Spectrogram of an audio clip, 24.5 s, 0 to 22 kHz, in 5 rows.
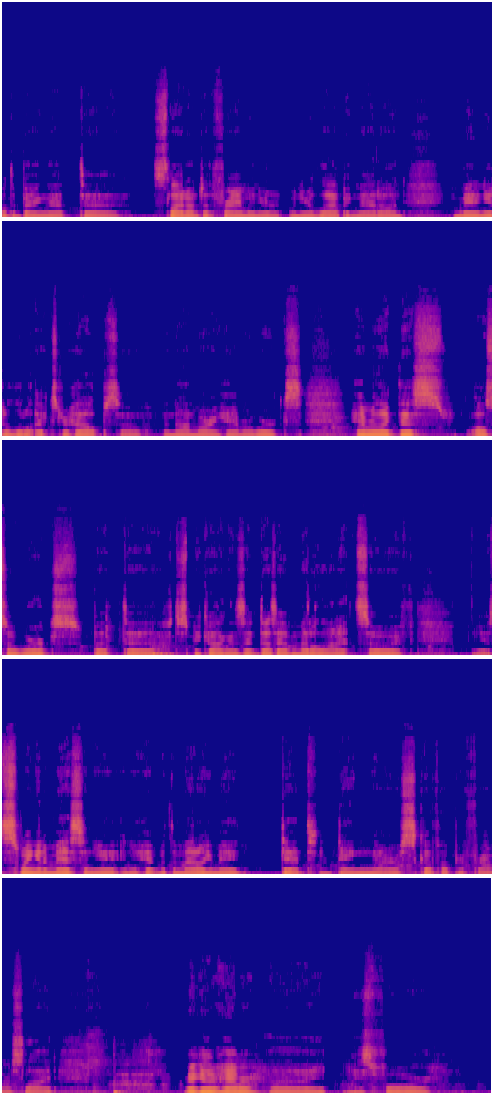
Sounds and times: Speech: 0:00.0 - 0:13.9, 0:14.5 - 0:20.2, 0:21.4 - 0:24.1.

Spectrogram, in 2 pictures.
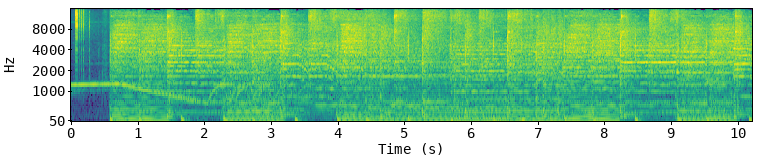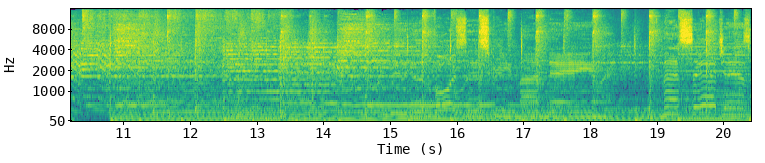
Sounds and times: Sad music: 0:00.6 - 0:20.4.

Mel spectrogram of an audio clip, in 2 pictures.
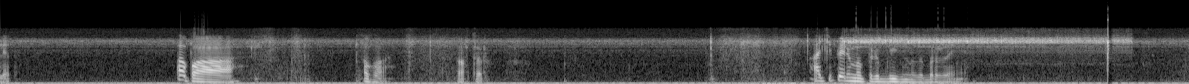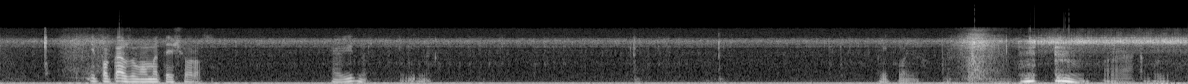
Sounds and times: Speech: 0:01.8 - 0:02.6, 0:03.6 - 0:04.0, 0:04.6 - 0:04.9, 0:08.1 - 0:09.7, 0:12.8 - 0:14.1, 0:15.2 - 0:16.2, 0:20.6 - 0:21.2, 0:22.1 - 0:23.6.

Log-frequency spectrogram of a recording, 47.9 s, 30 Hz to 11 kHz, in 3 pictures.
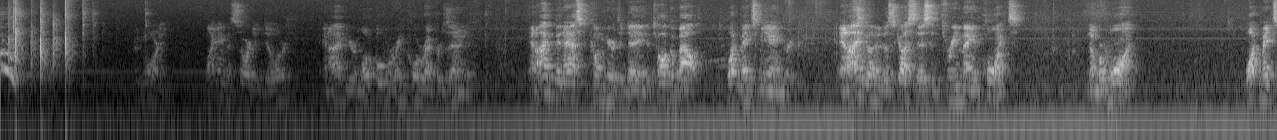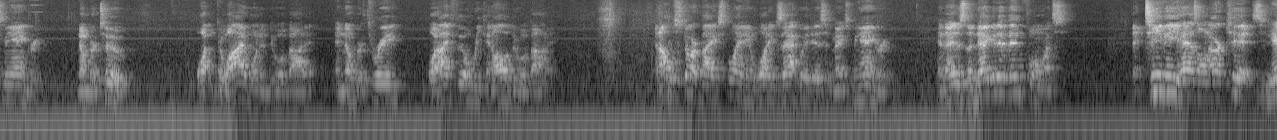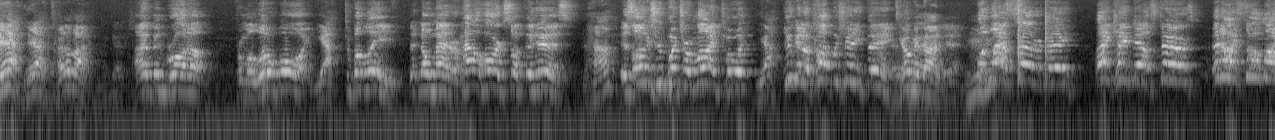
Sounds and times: Male speech, man speaking: 0:01.7 - 0:06.0, 0:06.6 - 0:12.8, 0:13.6 - 0:14.3, 0:15.6 - 0:17.6, 0:18.4 - 0:23.0, 0:24.1 - 0:27.1, 0:27.7 - 0:29.4, 0:30.1 - 0:47.8.

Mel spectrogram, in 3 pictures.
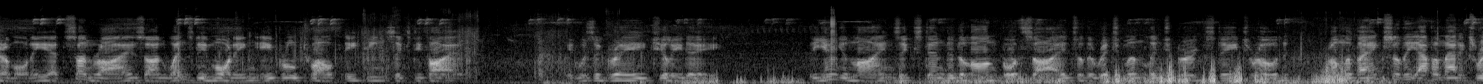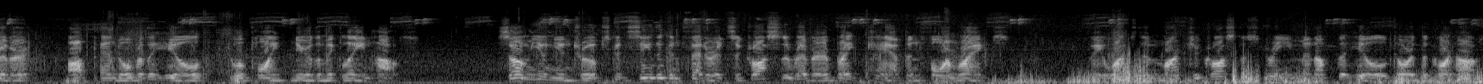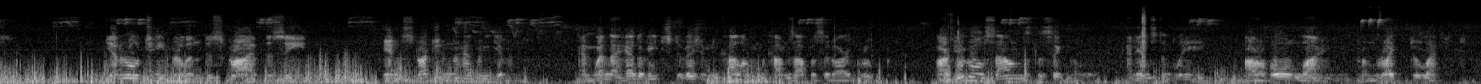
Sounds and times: Speech: 0:00.0 - 0:04.8, 0:05.6 - 0:07.2, 0:08.1 - 0:19.0, 0:19.8 - 0:25.0, 0:25.7 - 0:29.8, 0:30.7 - 0:32.8, 0:33.5 - 0:44.3.

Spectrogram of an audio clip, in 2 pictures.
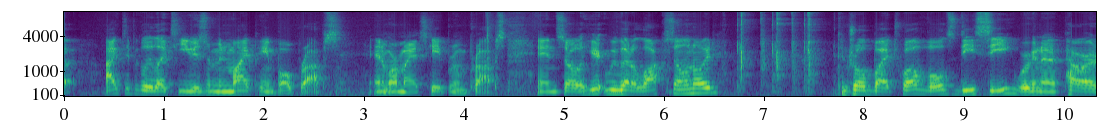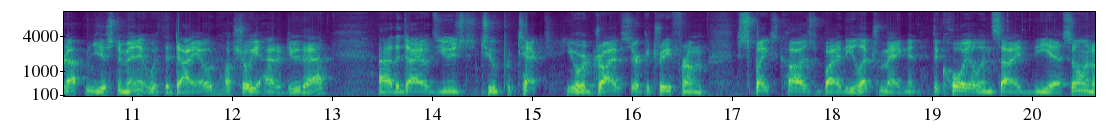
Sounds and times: Speech: 0:00.0 - 0:06.6, 0:07.7 - 0:20.6.

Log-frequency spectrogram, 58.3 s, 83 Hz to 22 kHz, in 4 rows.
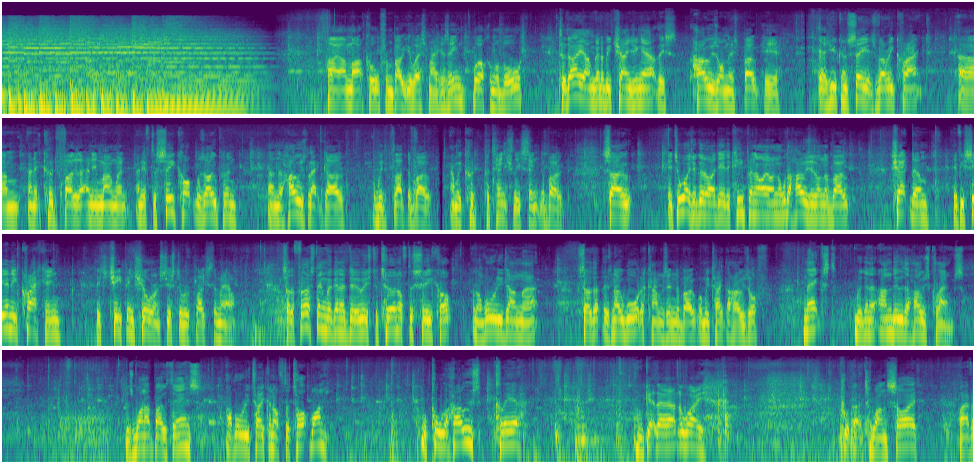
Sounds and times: Speech: 0:04.8 - 0:23.0, 0:23.6 - 0:27.3, 0:27.9 - 0:32.7, 0:33.4 - 0:37.2, 0:37.8 - 0:40.6, 0:41.2 - 0:43.6, 0:45.6 - 0:48.7, 0:50.0 - 0:51.7, 0:53.2 - 0:54.5, 0:56.3 - 0:58.3.

